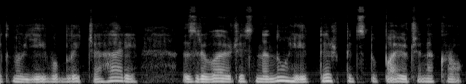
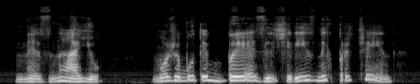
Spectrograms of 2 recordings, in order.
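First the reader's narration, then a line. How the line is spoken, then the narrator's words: Angry shout. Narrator (Ukrainian): закричав на неї Гаррі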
